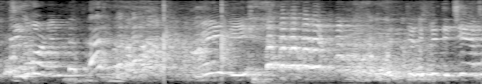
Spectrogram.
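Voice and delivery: high, teasing creepy goodnight; ominous goodnight. Pretend. Grandma saying goodnight to the child, in a high teasing voice. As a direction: tease the child that morning may not come.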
